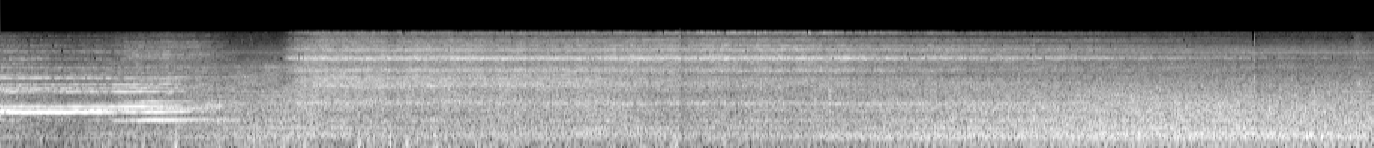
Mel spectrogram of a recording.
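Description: Metra commuter train of bilevel gallery cars rolling past, steel wheels rumbling on the rails. A chord of high squealing tones fades out about a second and a half in, and after a brief dip a steady, higher-pitched wheel squeal carries on over the rolling noise.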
